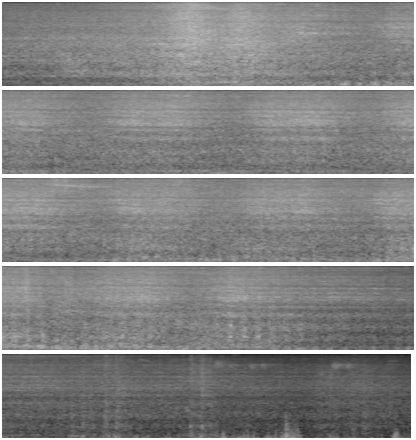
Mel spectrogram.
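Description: Railway train passing close by, its wheels clattering in a regular beat about once a second. It builds over the first two seconds and fades away after about fifteen seconds.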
